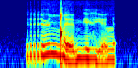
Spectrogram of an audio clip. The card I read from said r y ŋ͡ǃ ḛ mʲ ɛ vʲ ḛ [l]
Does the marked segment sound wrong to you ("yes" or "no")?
no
